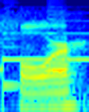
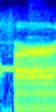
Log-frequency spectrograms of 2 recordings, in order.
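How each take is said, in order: First: The vowel is full, sounding like 'four'. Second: The vowel is reduced, sounding like 'fur'. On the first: "instead of for" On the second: "saying fur instead of for is just easier"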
